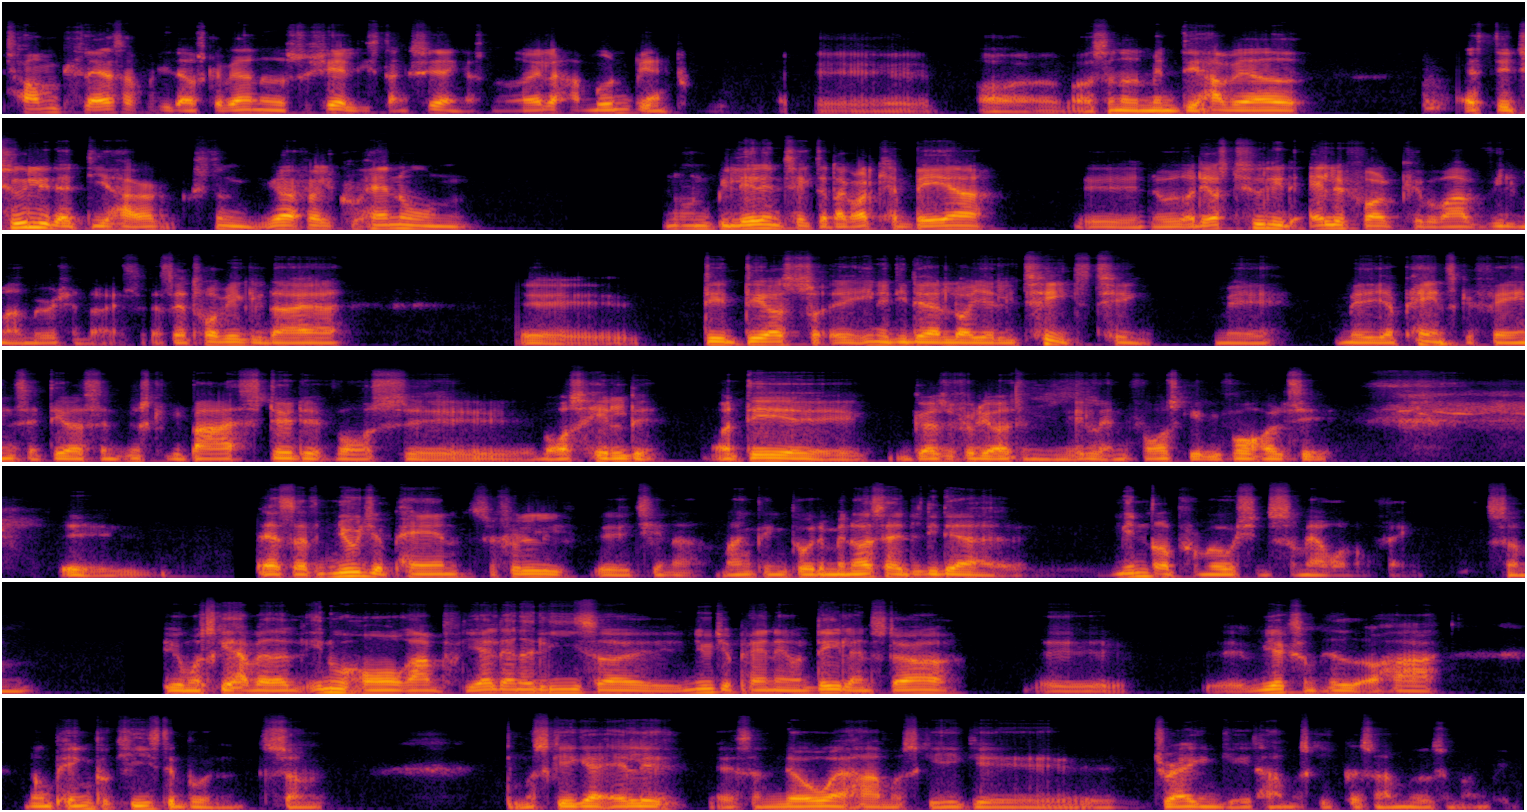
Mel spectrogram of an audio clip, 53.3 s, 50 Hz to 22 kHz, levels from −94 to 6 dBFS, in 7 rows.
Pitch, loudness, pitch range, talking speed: 100 Hz, -22 LUFS, 90-110 Hz, 210 wpm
